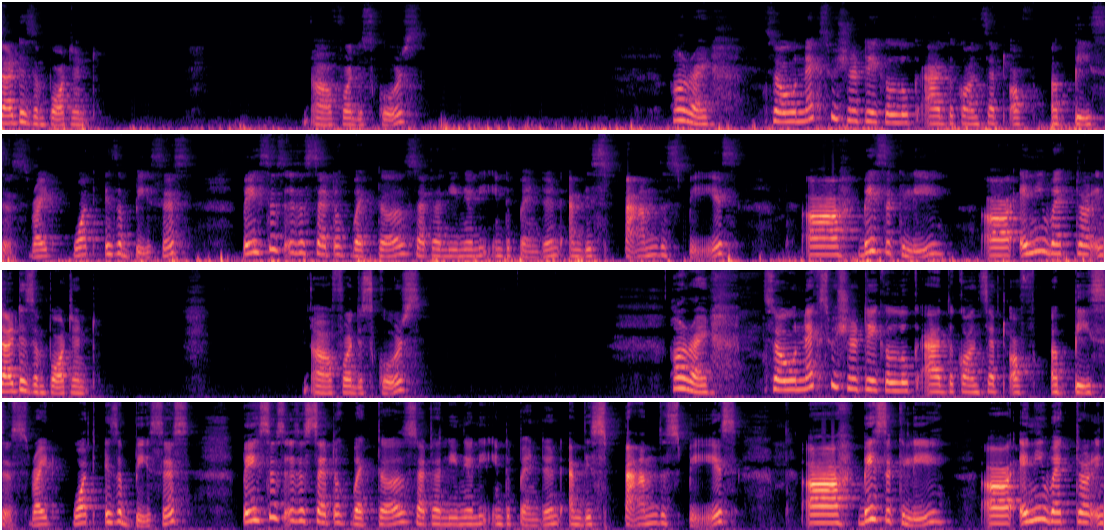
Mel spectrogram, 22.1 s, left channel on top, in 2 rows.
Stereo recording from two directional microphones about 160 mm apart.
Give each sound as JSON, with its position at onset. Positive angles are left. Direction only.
{"t": 0.0, "sound": "a woman's voice", "side_deg": -20}
{"t": 3.1, "sound": "a woman's voice", "side_deg": -20}
{"t": 6.1, "sound": "a woman's voice", "side_deg": -20}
